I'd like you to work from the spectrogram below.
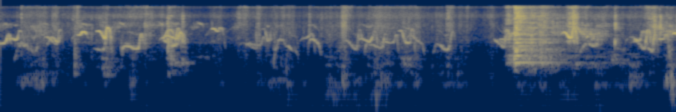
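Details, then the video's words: Young partridge and yellow pheasant chicks pecking for food at home; quick high-pitched peeps from several chicks, then a loud burst of harsh chattering near the end. "partridge goray chicks"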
